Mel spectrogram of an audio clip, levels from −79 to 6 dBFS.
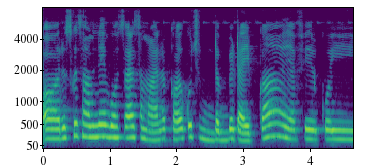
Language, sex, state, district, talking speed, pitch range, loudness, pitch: Hindi, female, Chhattisgarh, Raipur, 190 wpm, 195-235 Hz, -14 LUFS, 205 Hz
